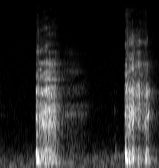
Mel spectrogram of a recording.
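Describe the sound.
Someone with a cold coughs, a few harsh, loud bursts separated by short quiet gaps, the later ones coming in quick succession.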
